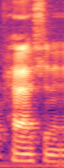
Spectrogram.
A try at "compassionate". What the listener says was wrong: You said passionate. You said passionate.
